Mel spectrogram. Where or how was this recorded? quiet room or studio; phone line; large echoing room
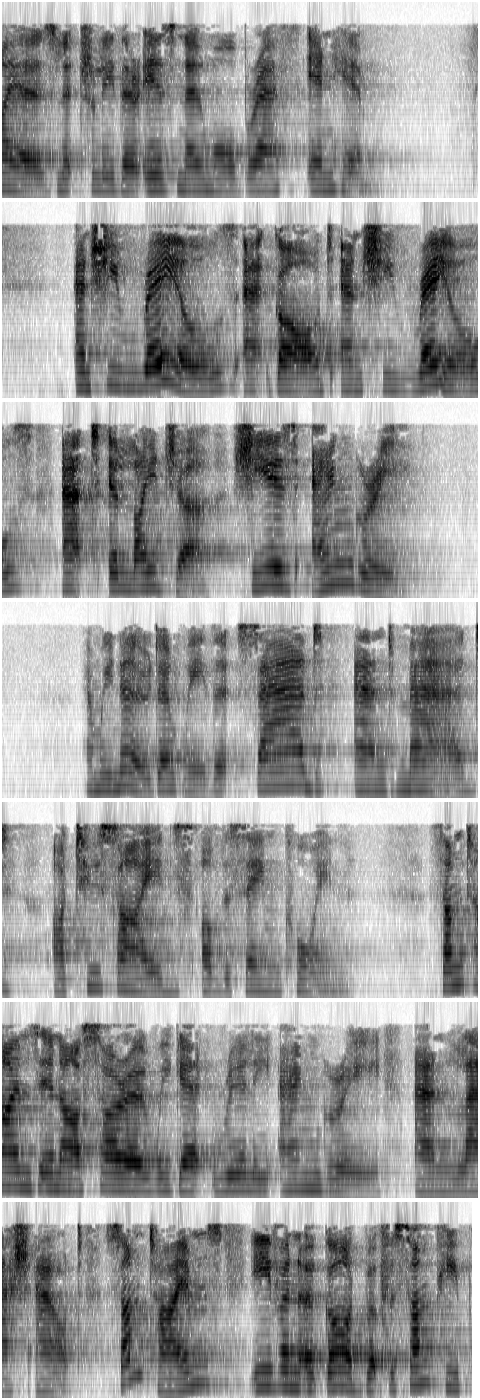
large echoing room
